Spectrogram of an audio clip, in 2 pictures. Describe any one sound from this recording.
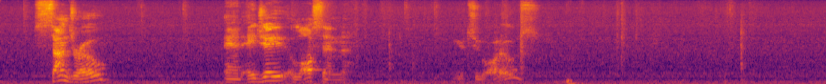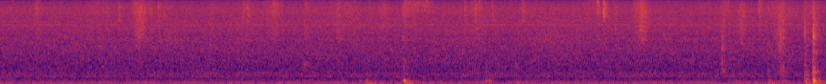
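Cards rustle and click as they are handled.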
